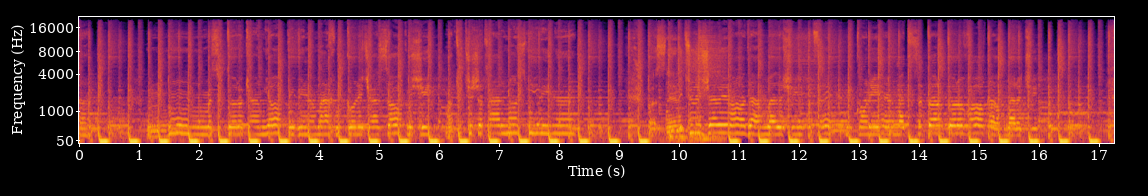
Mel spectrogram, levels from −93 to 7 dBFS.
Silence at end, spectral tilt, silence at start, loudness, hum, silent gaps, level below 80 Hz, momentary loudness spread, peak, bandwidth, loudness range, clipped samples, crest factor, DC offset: 0 s; -4.5 dB/octave; 0 s; -12 LUFS; none; none; -12 dBFS; 4 LU; 0 dBFS; 20 kHz; 2 LU; under 0.1%; 10 dB; under 0.1%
